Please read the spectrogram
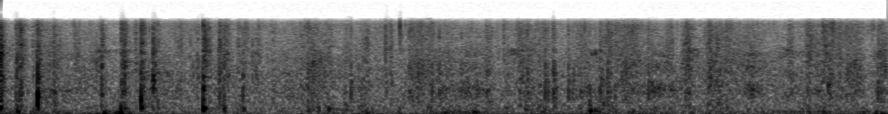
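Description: A horse's hoofbeats as it canters on a lunge line over soft sand-and-mud arena footing, with a few sharper strikes in the first second.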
